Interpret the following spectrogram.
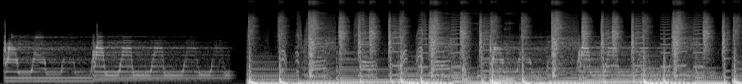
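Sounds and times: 
hip-hop beat: 0:02.5 - 0:07.4.

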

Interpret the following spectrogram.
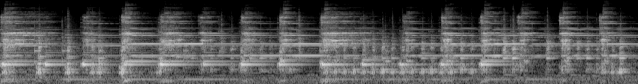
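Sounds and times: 
Indian traditional kathak dance music: 0:00.0 - 0:06.3.

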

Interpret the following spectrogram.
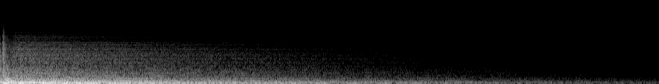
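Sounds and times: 
impact: 0:00.0 - 0:05.0.

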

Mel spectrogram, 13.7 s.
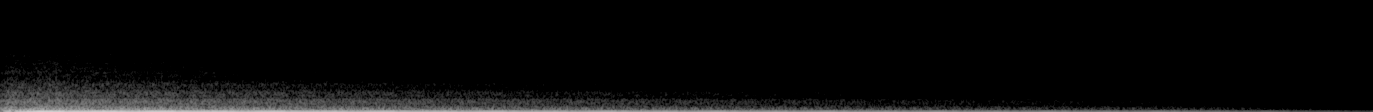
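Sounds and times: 
big boom: 0:00.0 - 0:07.2.

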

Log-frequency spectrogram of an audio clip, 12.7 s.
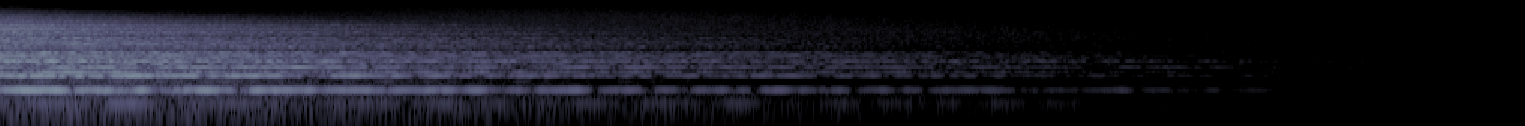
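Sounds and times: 
synth pad in G: 0:00.0 - 0:08.8.

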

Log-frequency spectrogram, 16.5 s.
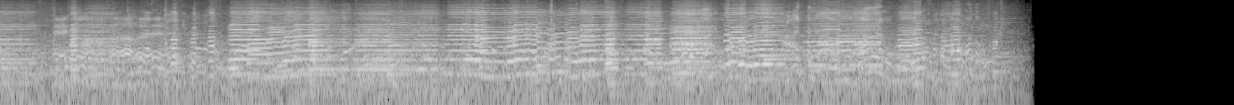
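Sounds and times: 
salsa music: 0:00.0 - 0:09.9
laughter: 0:00.0 - 0:13.4.

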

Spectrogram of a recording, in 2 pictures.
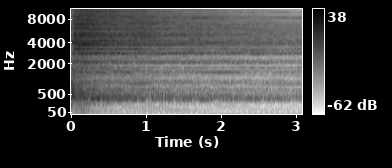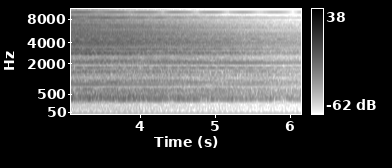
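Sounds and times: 
18 crash cymbal: 0:00.0 - 0:03.7.

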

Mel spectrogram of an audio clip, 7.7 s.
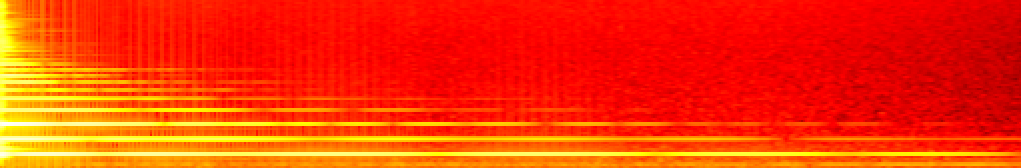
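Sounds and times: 
mandolin plucked strings: 0:00.0 - 0:06.0.

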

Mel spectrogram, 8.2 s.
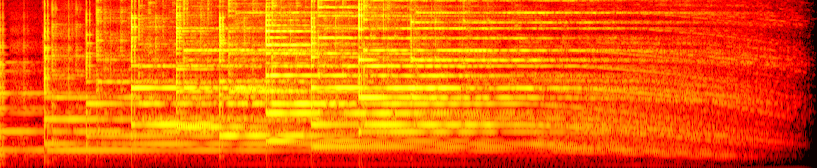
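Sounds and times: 
guitar harmonic: 0:00.5 - 0:08.0.

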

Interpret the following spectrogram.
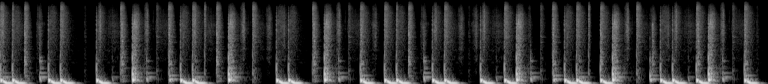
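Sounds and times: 
broken beat music at 125 beats: 0:00.0 - 0:07.6.

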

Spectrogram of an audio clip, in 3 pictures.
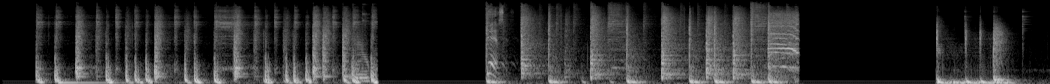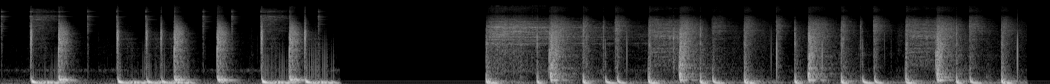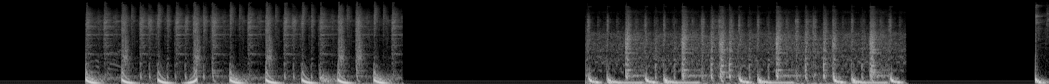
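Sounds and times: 
breakbeat drums: 0:00.4 - 0:03.8, 0:04.9 - 0:08.0, 0:09.4 - 0:13.9, 0:15.4 - 0:20.8, 0:21.9 - 0:25.0, 0:26.9 - 0:30.1.

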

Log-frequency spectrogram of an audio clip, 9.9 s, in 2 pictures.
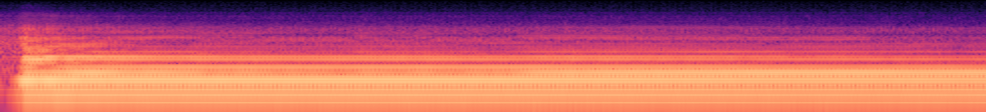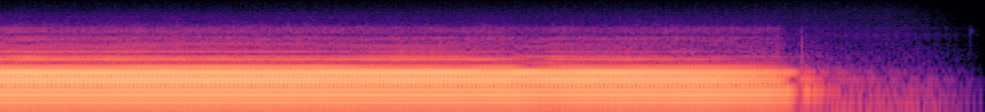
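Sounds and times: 
tenor sax: 0:00.0 - 0:09.5.

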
